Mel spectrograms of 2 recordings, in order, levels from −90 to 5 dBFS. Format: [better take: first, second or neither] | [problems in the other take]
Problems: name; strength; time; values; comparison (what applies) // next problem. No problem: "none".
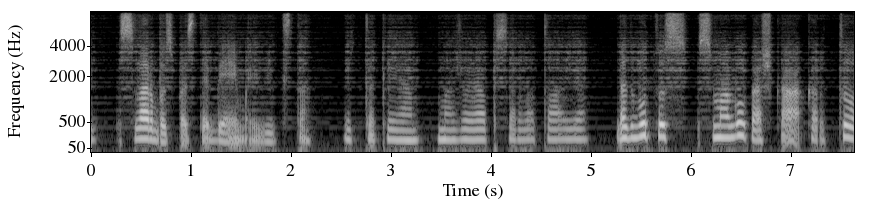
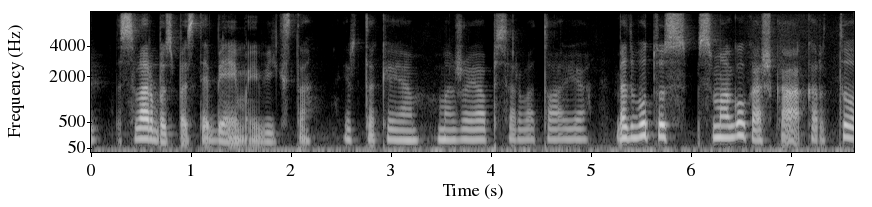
second | noise reduction (neural mask model RNNoise)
